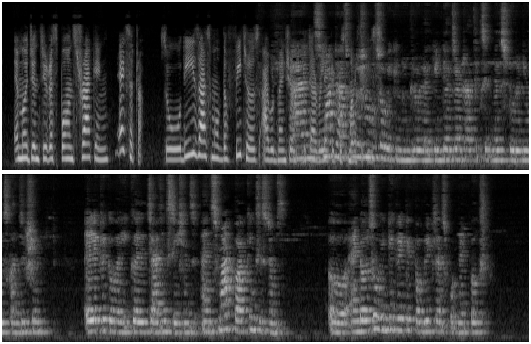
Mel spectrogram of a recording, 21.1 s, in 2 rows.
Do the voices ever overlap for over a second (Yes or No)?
Yes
